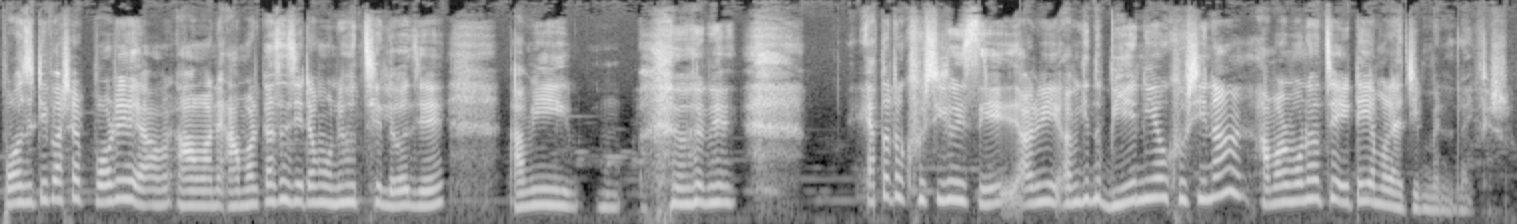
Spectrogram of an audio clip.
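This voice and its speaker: A woman's voice: high voice, animated, moderate pace, long pauses, soft background music. A woman with a Bangladeshi accent telling her personal story as an interview guest, colloquially, often repeating and rephrasing herself.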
